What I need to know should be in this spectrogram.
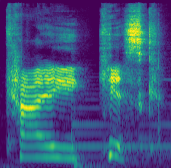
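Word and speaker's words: Kiske: You just kind of say it like Kai Kisk.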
